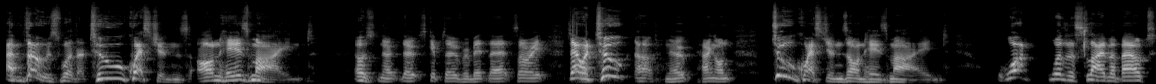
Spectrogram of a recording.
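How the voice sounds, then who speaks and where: Bright, forceful, theatrical man. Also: a little high, huge pitch swings, unhurried. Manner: flustered, hammy, dramatic delivery. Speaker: performer in an improvised comedy audio drama. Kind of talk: theatrical improvised narration and banter.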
